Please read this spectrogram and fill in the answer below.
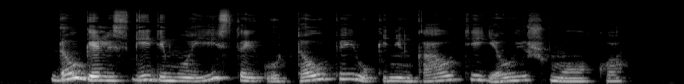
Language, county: Lithuanian, Kaunas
